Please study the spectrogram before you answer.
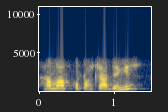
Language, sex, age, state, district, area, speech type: Urdu, female, 60+, Delhi, Central Delhi, urban, conversation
